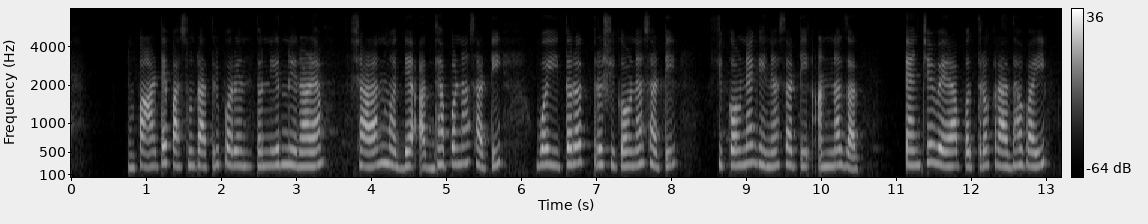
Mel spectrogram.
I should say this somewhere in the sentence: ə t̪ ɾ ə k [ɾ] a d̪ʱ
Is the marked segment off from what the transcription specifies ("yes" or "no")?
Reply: no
